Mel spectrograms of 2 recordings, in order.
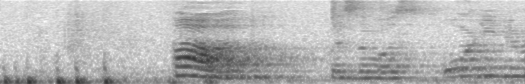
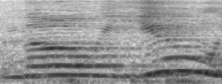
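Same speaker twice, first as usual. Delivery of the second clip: insistent lover; 5 semitones higher, 11 dB louder than usual. Acted. Acted lover insisting on seeing her.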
